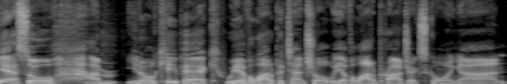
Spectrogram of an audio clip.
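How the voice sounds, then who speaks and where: In a very clean recording with a silent background, a man with an Upper Midwest accent talks at a moderate pace in a bright, sharp tone. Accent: Upper Midwest American. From Michigan, the Thumb area. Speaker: village manager. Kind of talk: interview. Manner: halting, filler-heavy.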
